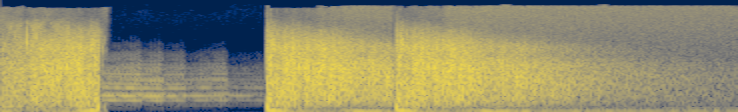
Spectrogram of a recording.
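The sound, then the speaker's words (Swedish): Sharp, loud pistol shots crack out as a man turns and fires two shots at police officers, the two about half a second apart, each followed by a long, fading reverberant tail; one shot misses and the other hits an officer. No voices are heard. “Och innan någon hinner reagera gör han en snabb sväng och riktar sitt vapen mot poliserna och avlossar två skott.”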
